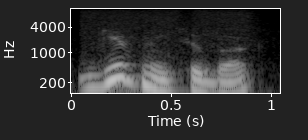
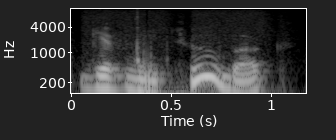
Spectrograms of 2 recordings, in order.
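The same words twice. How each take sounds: First: The stress is on the word give. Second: The stress is on the word two.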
